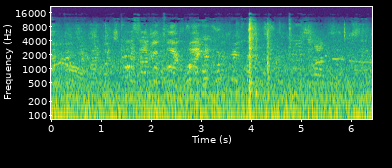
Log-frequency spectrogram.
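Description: Outdoor ballfield sound: distant shouting and chatter of players and onlookers over a steady low city rumble. One sharp crack about four seconds in.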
